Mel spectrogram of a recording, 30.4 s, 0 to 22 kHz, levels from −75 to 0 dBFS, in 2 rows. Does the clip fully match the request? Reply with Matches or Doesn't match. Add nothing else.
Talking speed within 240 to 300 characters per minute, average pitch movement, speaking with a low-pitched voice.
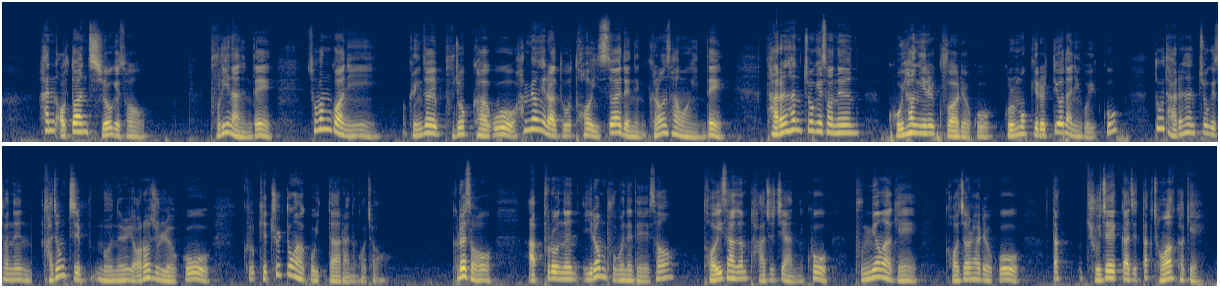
Doesn't match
